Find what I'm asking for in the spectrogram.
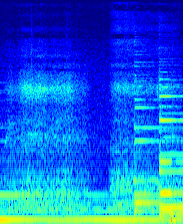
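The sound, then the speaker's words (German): A deep breath drawn in through the nose during an alternate-nostril yogic breathing exercise: a soft, airy rush lasting under two seconds, over a steady low hum. “dann beginnst du mit einem tiefen Atemzug.”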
